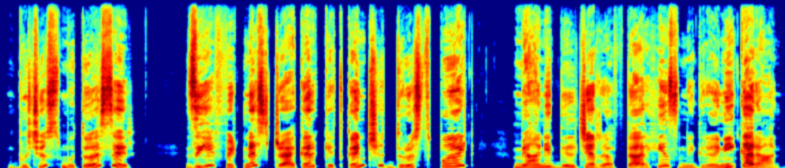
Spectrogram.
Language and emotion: Kashmiri, surprised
